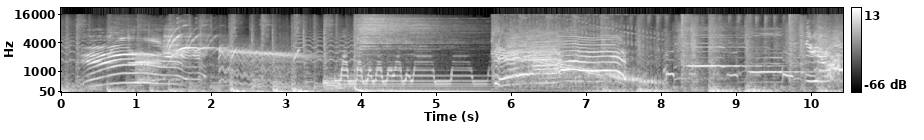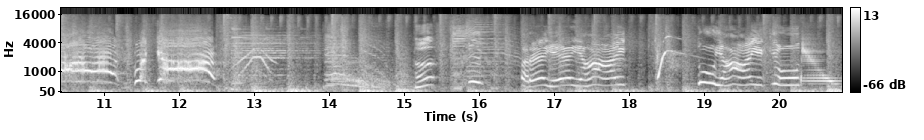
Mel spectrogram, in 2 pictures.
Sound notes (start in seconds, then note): 9.8 screaming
